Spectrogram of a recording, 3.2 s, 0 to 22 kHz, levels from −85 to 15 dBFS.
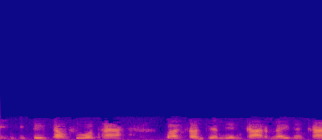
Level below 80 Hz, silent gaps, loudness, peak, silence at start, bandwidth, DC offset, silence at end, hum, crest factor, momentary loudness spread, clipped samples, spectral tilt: -58 dBFS; none; -26 LUFS; -6 dBFS; 0 s; 3.8 kHz; under 0.1%; 0 s; none; 20 dB; 6 LU; under 0.1%; -8 dB/octave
